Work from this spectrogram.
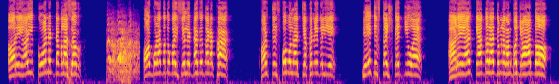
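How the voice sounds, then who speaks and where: Extremely high pitch marks this cartoonish character voice. The intonation stays monotone and flat. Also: moderate pace. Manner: panicky, whiny.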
